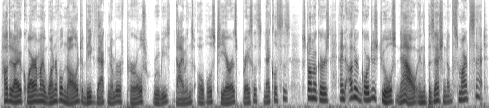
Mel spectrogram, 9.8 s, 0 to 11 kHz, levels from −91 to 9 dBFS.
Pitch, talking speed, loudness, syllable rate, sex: 140 Hz, 195 wpm, -18 LUFS, 6.0 syllables/s, male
